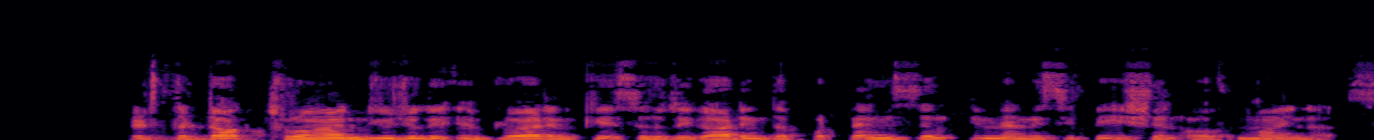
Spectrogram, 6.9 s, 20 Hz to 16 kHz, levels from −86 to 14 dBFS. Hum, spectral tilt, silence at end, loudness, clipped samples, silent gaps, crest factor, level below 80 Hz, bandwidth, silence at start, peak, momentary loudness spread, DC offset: none; -6 dB/octave; 0 s; -24 LUFS; under 0.1%; none; 18 dB; -60 dBFS; 9.2 kHz; 0.65 s; -6 dBFS; 9 LU; under 0.1%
